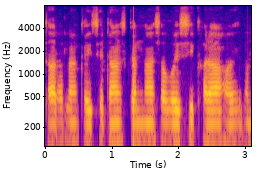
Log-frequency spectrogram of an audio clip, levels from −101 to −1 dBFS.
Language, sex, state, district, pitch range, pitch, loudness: Magahi, male, Bihar, Lakhisarai, 110-115 Hz, 115 Hz, -18 LUFS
